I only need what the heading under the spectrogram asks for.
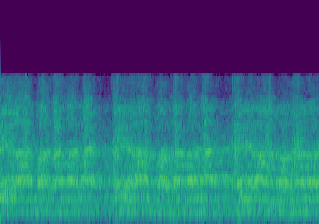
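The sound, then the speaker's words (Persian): Crowd of protesters in Iraq chanting for Iran to leave Iraq: a loud, dense mass of voices that roars on steadily throughout, with only a brief dip near the middle. “این صدای یکی از این اعتراضات است که مردم در آن خواستار بیرون رفتن ایران از عراق شدند”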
